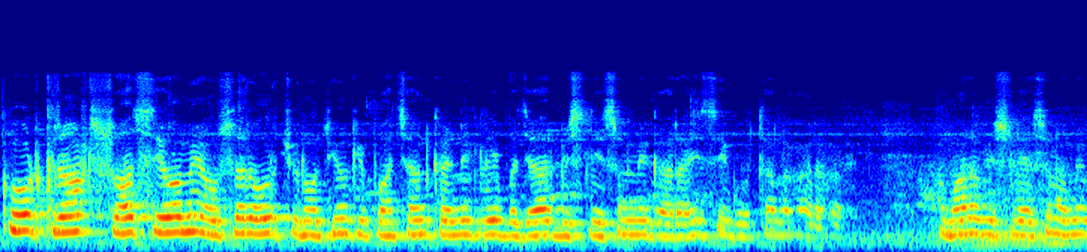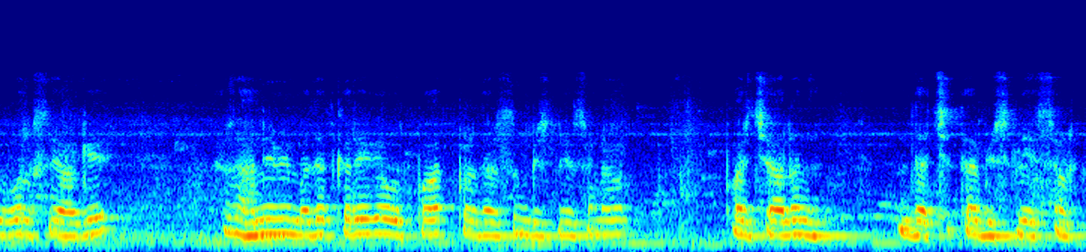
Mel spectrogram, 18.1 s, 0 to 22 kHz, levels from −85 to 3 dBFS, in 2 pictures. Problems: constant background noise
